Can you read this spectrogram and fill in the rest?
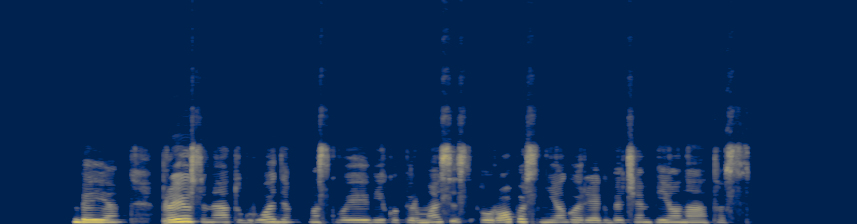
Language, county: Lithuanian, Vilnius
